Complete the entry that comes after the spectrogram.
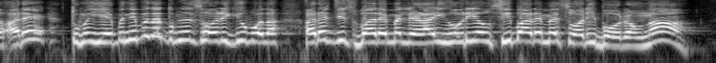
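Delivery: worked-up comic protest; exasperated arguing. Acted. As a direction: argue back in rising exasperation. Acted quarrel over saying sorry.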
